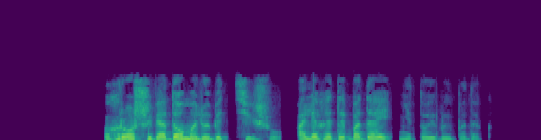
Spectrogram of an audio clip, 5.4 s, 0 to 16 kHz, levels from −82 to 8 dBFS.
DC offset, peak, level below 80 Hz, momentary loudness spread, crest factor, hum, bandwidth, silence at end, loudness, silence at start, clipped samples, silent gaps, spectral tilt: under 0.1%; -2 dBFS; -54 dBFS; 16 LU; 18 dB; none; 7.8 kHz; 0.65 s; -18 LUFS; 1.05 s; under 0.1%; 2.84-2.97 s, 3.94-3.99 s; -5 dB/octave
